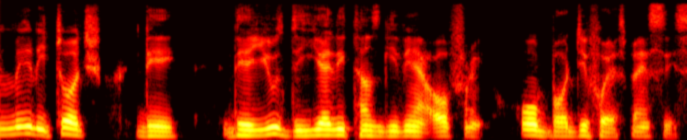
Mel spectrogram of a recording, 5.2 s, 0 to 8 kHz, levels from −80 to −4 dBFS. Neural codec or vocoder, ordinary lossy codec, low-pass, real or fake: codec, 16 kHz, 2 kbps, X-Codec, HuBERT features, trained on LibriSpeech; none; 7.2 kHz; fake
